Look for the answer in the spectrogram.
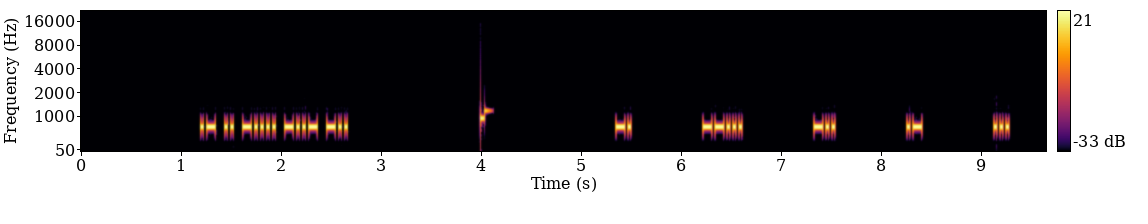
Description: Morse code, heard as a keyed tone, about 39 wpm, spaced as for 17 wpm, 700 Hz. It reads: AI6XD N7DAS
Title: USA Call Signs - 5 Characters - 8x Character Spacing - 40wpm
